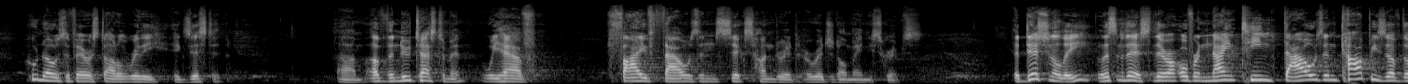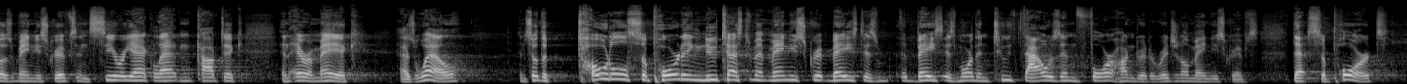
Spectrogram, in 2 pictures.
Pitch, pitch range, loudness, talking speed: 165 Hz, 140-190 Hz, -22 LUFS, 115 wpm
